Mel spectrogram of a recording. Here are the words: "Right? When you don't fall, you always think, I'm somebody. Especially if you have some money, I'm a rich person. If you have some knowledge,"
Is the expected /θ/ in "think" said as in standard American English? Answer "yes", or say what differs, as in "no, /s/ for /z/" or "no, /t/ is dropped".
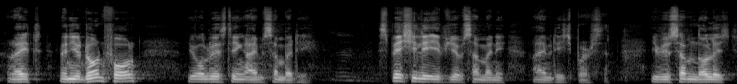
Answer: no, /t/ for /θ/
